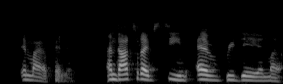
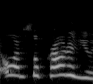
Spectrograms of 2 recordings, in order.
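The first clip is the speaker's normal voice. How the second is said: praising parent; 9 semitones higher, faster than usual. Retold or imitated.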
